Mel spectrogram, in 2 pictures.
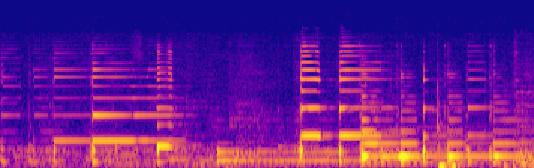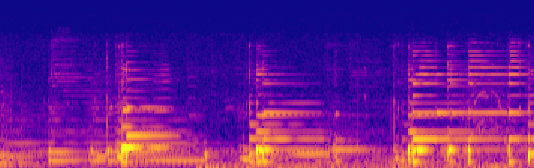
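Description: Faint guitar picked slowly note by note, each note ringing on, with a few longer low notes underneath: a quiet instrumental lead-in to a song.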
